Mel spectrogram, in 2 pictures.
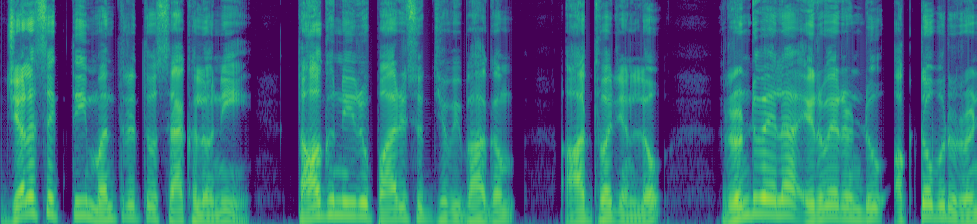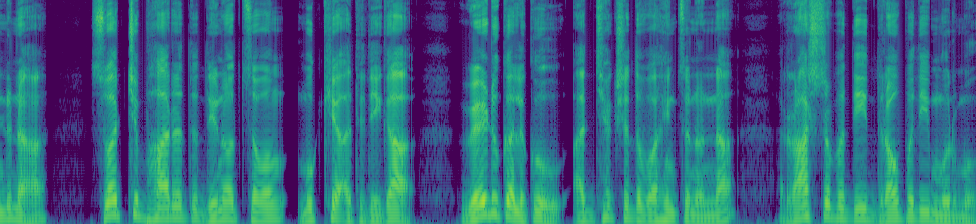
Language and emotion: Telugu, neutral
